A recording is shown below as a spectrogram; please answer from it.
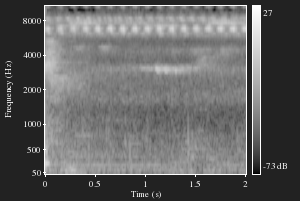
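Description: An insect chirping in the background: a steady, rapid, high-pitched pulsing of about eight pulses a second.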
